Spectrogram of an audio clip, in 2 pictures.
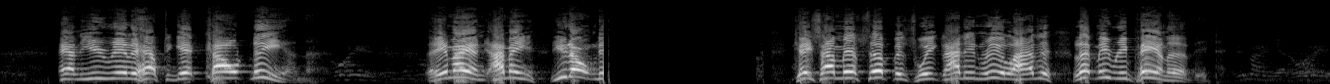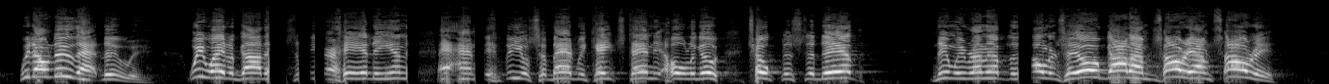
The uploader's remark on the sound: Recorded January 15, 2023 - Sunday Evening Service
